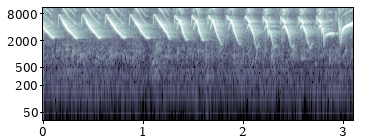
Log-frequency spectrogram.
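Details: Canary training song, played as therapy for canaries reluctant to sing: a steady run of loud whistled notes, each sweeping sharply downward, repeated about three times a second, then speeding into shorter, quicker sweeps.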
